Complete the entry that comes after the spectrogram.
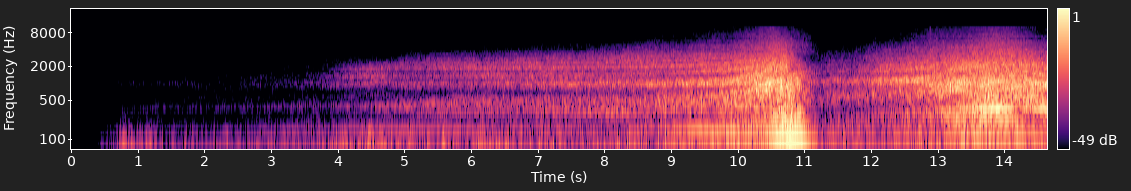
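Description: Mazda MX-5 roadster's four-cylinder petrol engine as the car drives past. It is faint at first and grows louder for about ten seconds, then its note drops as the car passes. It breaks off abruptly, and a second pass builds up loud near the end.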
